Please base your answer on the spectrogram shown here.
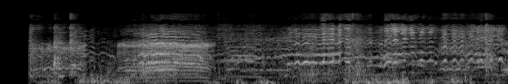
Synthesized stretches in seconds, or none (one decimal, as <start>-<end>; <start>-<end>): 0.0-0.6; 1.3-2.5; 3.4-5.1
